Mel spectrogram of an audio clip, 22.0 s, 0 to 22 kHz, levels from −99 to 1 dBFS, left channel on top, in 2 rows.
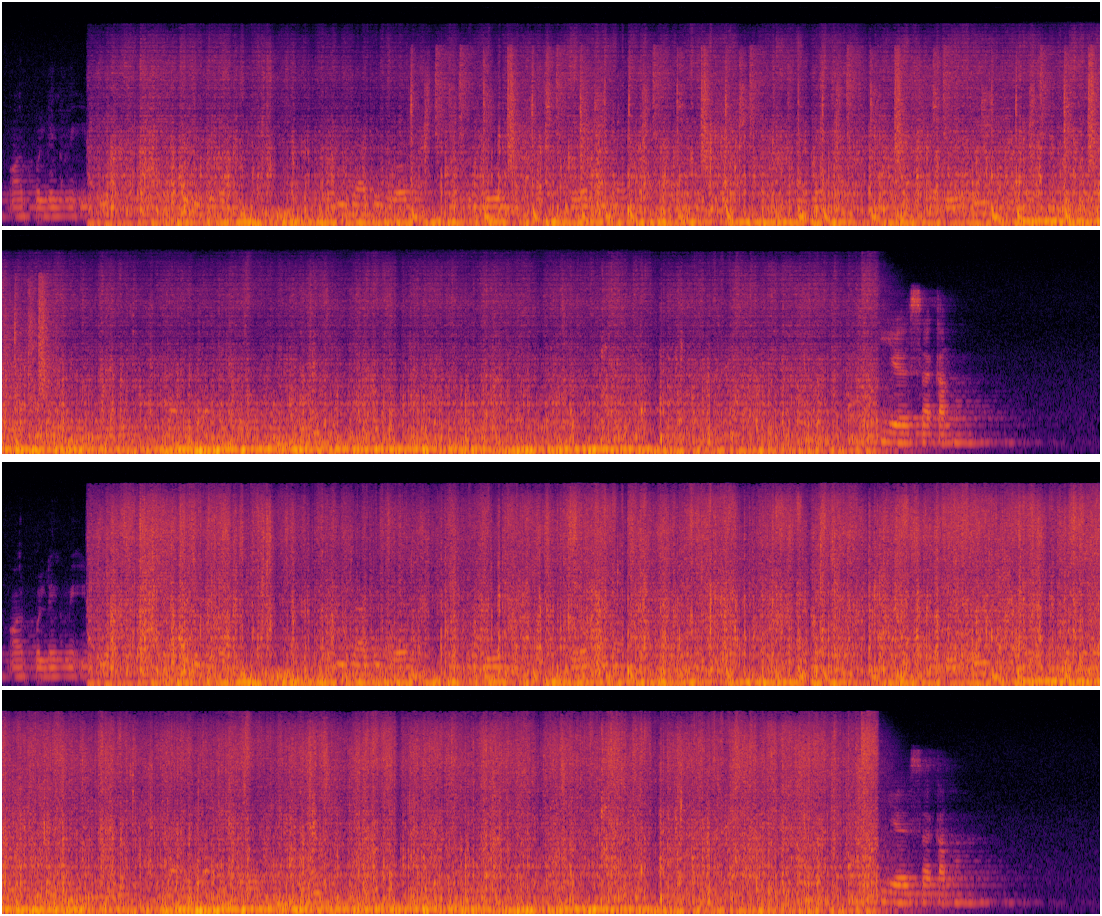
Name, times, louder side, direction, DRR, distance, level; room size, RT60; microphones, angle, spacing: voice 1, 0.1-1.1 1.5-2.3 3.1-4.2 4.5-5.1 5.6-7.1 7.6-8.3 9.2-12.3 12.6-14.3, right 1 dB, 40° right, 4 dB, 1.6 m, -38 dB
sound 1, 0.8-19.8, right 3 dB, 60° right, 0.9 m, -29 dB
sound 2, 4.0-11.6, left 4 dB, 45° left, 0.6 m, -35 dB
sound 3, 10.2-17.5, equal, 90° left, 2.4 m, -32 dB
voice 2, 19.8-20.5, left 2 dB, 65° left, 3 dB, 1.7 m, -33 dB
28.5 x 23.0 x 6.1 m, 1.5 s
head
